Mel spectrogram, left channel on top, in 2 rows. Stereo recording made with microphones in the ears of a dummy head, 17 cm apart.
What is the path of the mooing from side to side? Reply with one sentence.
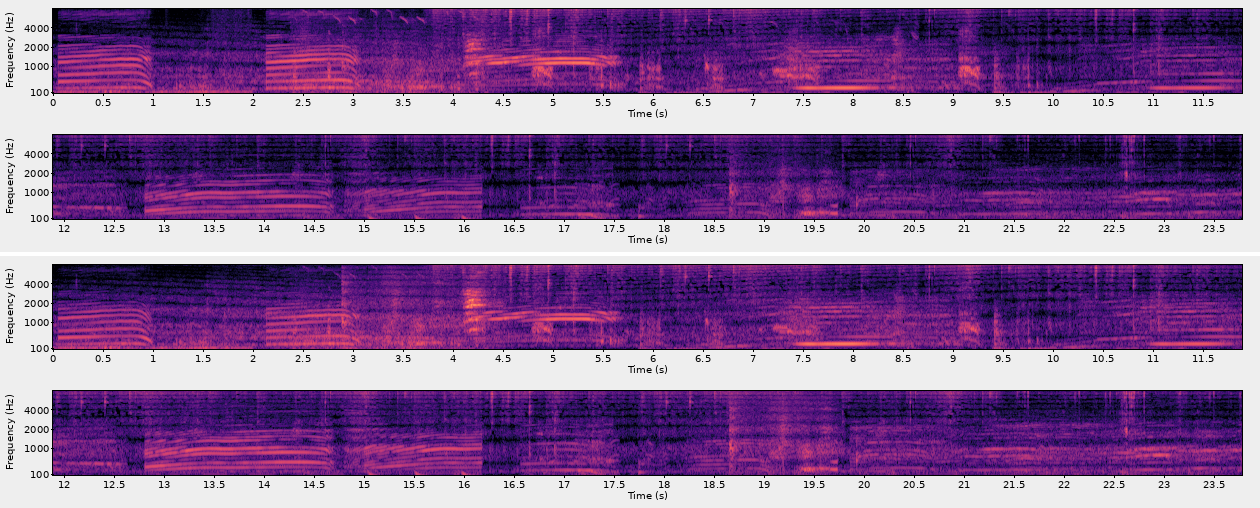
In this clip you hear the mooing move to the right.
